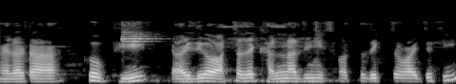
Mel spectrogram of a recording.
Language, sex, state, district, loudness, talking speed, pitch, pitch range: Bengali, male, West Bengal, Paschim Medinipur, -17 LUFS, 130 wpm, 150 Hz, 140-165 Hz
